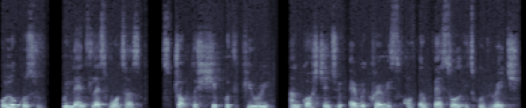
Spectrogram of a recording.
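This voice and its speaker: A woman's voice: low-pitched, moderate pace, a little mellow, poor audio. A woman reading literary fiction aloud as scripted narration, in a solemn, dramatic manner. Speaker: story reader.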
